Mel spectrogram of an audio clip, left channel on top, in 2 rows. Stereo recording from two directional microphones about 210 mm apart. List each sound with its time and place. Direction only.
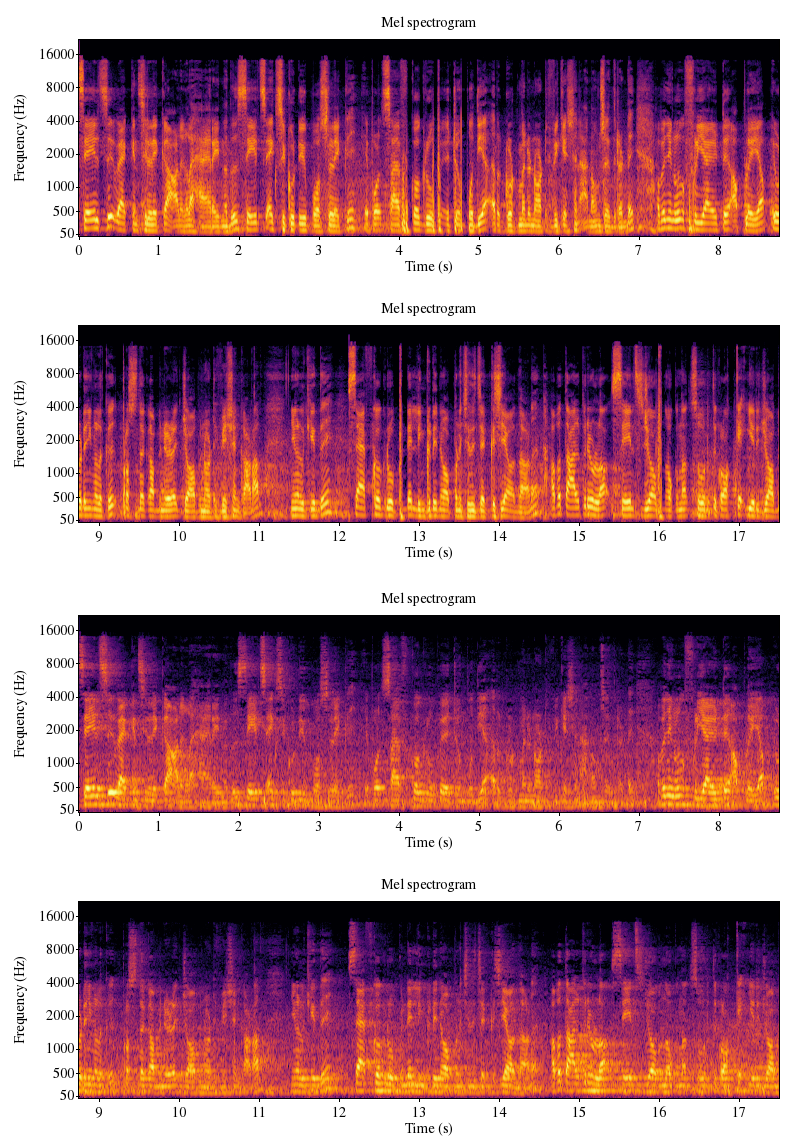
0.0 s speech: 50° left (ahead or behind)
6.8 s speech: 45° left (ahead or behind)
